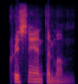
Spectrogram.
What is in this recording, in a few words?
"chrysanthemum", American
